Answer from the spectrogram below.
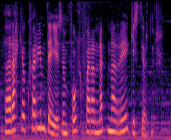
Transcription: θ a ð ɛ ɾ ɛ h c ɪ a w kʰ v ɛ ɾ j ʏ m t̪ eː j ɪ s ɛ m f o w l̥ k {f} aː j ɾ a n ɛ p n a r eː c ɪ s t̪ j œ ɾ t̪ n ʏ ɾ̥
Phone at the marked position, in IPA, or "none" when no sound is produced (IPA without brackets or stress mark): f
